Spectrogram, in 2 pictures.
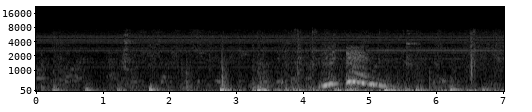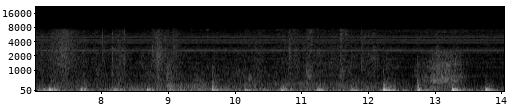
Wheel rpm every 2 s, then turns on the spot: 0, 0, 0, 0, 0, 0, 0.
none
